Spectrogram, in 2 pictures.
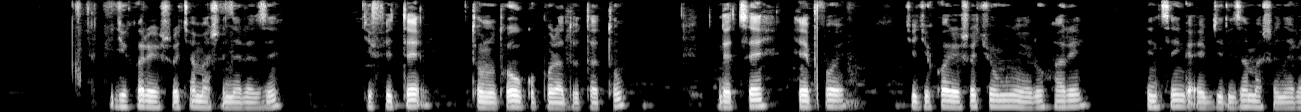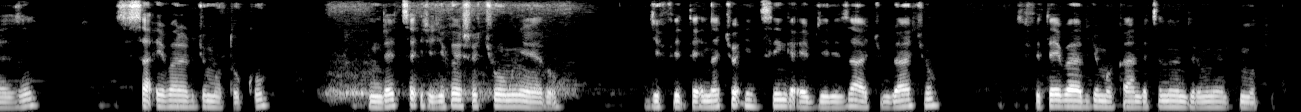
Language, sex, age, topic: Kinyarwanda, male, 18-24, government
